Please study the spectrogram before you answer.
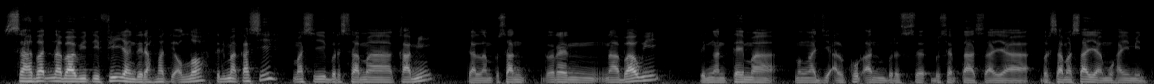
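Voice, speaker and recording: A man teaching Quran reading on a television program, explaining patiently and chanting Arabic verses slowly. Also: lowish voice, a little mellow. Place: TV studio.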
